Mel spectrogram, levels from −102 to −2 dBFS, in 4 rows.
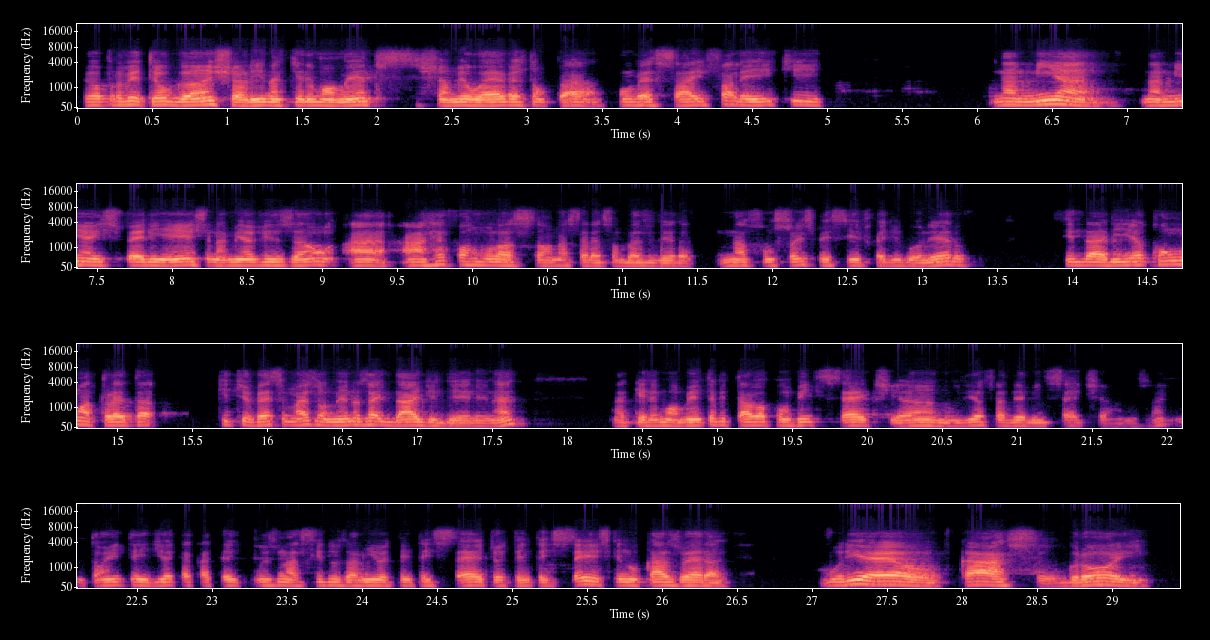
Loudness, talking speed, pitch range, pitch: -26 LUFS, 160 wpm, 110-125 Hz, 115 Hz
